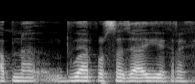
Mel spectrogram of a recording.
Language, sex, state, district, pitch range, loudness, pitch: Bhojpuri, female, Bihar, Muzaffarpur, 155-165 Hz, -14 LUFS, 160 Hz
